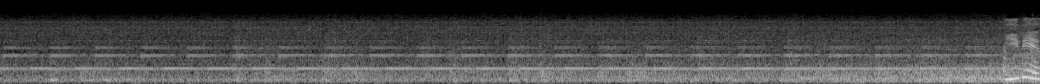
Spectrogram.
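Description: A train from Iwakuraji bound for Dentetsu-Toyama passes near Minami-Toyama station, with a steady, fairly loud rumble and rail noise sustained throughout and a brief sharper squeal at the very end.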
